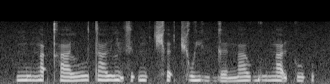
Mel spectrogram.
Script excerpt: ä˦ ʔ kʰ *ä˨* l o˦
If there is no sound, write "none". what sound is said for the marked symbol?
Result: ä˨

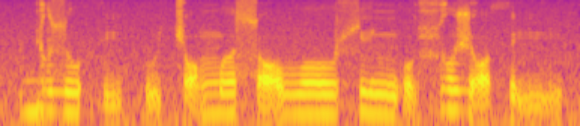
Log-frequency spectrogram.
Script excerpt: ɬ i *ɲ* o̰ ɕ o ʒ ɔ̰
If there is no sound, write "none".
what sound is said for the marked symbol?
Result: ɲ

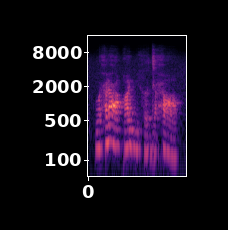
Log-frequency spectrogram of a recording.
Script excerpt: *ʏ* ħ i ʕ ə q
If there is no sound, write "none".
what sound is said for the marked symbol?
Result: u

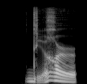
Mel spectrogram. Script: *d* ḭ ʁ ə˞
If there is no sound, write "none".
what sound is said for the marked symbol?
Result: d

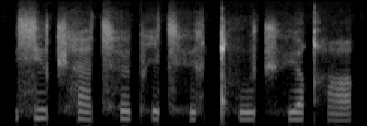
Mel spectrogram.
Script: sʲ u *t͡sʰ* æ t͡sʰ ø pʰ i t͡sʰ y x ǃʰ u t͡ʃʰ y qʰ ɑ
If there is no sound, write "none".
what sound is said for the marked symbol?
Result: t͡ʃʰ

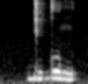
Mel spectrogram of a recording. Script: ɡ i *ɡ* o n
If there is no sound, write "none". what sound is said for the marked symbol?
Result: ɡ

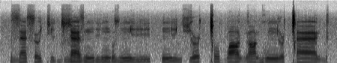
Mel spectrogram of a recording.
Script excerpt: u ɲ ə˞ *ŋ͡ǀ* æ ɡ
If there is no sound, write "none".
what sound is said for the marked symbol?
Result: ǀ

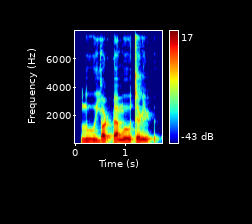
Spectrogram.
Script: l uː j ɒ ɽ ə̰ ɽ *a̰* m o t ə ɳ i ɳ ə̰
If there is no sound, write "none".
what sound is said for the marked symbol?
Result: a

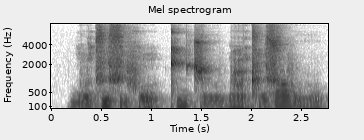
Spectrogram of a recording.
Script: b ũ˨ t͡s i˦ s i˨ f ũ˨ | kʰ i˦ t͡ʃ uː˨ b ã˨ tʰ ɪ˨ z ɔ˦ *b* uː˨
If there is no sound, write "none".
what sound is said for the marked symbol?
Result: β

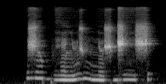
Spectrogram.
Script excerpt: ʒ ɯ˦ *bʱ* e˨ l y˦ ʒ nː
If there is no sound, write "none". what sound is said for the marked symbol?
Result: bʱ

